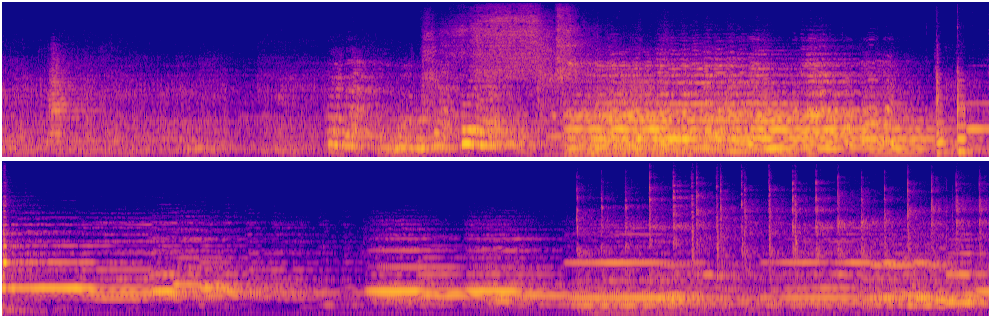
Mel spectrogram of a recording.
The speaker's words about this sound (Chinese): 然后第二个例子里面呢，拉赫曼更加更加直接的做了这一个解剖，就是他在这一段放了包括他的录音，然后呢，交响乐需要根据这个这个录音的这个节奏继续演哒哒哒哒哒，听一下。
